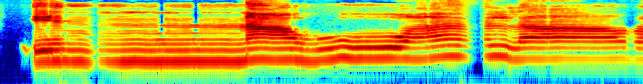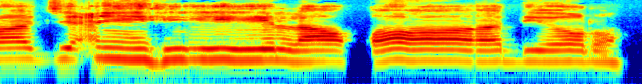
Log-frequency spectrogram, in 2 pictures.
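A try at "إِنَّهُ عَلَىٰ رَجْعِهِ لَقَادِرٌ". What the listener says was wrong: Masih diro. Innahu. Bukan masalah tipisnya. Jangan dihidupkan. Diro. Itu hidup namanya. Innahu ala raj'ihi laqadir. Habis dir. Bukan dir. Dir dengan dir. Jadi dia habis, Bu. Laqadir. Jangan laqadir.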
